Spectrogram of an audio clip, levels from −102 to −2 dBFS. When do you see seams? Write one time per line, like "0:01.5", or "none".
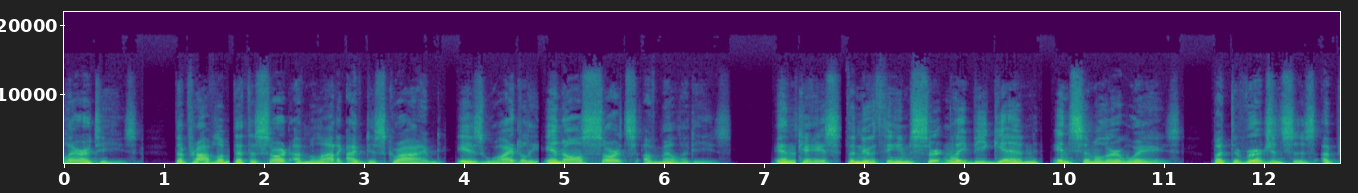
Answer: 0:01.6
0:02.8
0:04.7
0:07.3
